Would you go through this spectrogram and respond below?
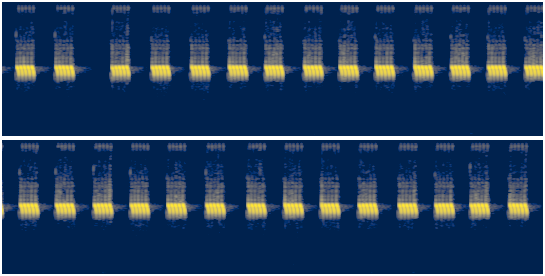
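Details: Rhythmic chirping of a male cricket on a summer evening, bright high-pitched pulses at roughly three or four per second, one brief skipped beat early on, otherwise even and uninterrupted, nothing else audible.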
